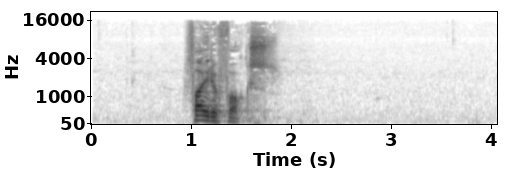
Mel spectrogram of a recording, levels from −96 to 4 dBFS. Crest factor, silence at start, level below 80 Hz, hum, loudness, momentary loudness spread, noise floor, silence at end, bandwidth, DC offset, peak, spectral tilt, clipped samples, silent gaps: 24 dB; 0.95 s; -64 dBFS; none; -19 LUFS; 12 LU; -67 dBFS; 2.25 s; 16.5 kHz; under 0.1%; -2 dBFS; -3 dB/octave; under 0.1%; none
